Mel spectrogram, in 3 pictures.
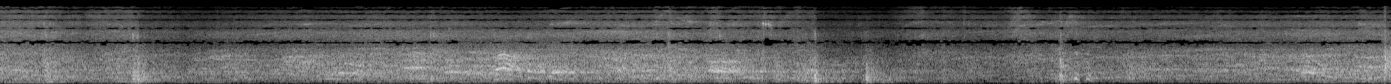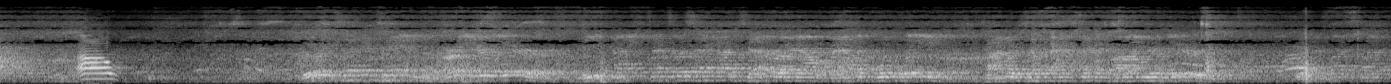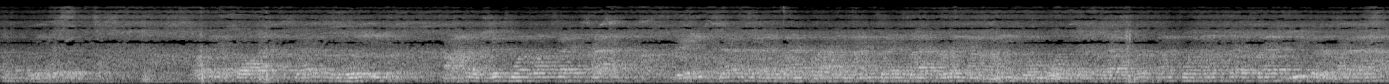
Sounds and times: Speech: 0:16.0 - 0:28.9, 0:29.7 - 0:41.7.

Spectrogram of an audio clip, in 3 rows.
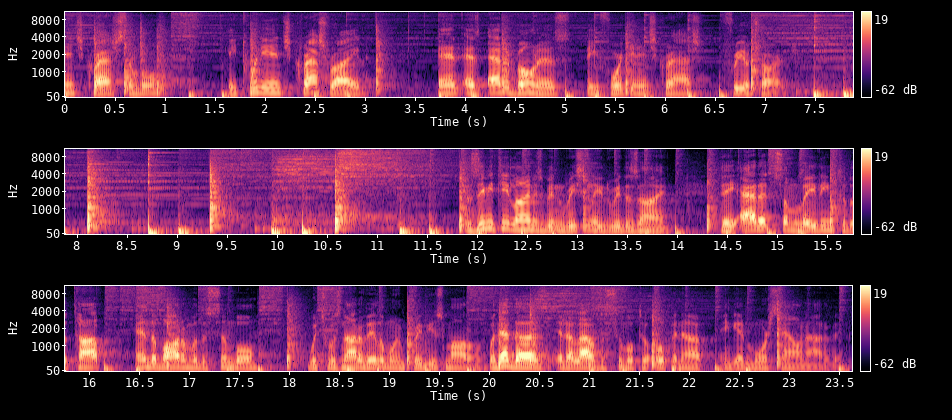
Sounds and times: Bass drum: 0:00.0 - 0:23.6
Drum kit: 0:00.0 - 0:23.6.

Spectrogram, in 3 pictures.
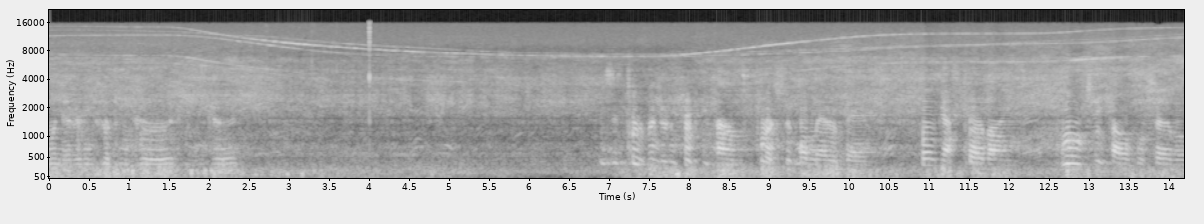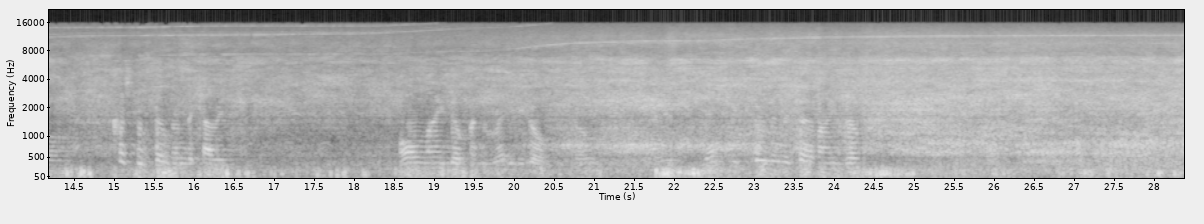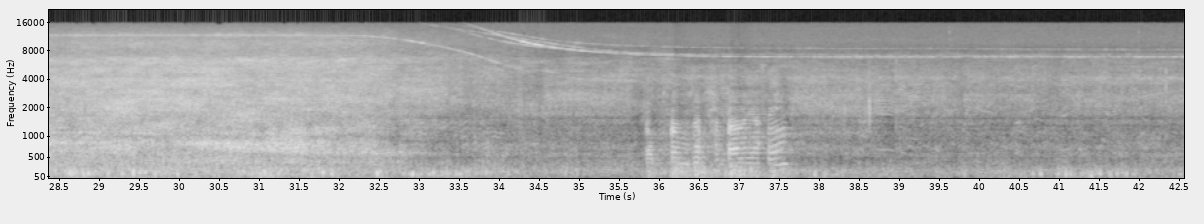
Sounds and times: Speech: 0:00.0 - 0:02.4, 0:06.9 - 0:16.6, 0:18.6 - 0:21.1, 0:22.3 - 0:24.6, 0:35.8 - 0:37.8.

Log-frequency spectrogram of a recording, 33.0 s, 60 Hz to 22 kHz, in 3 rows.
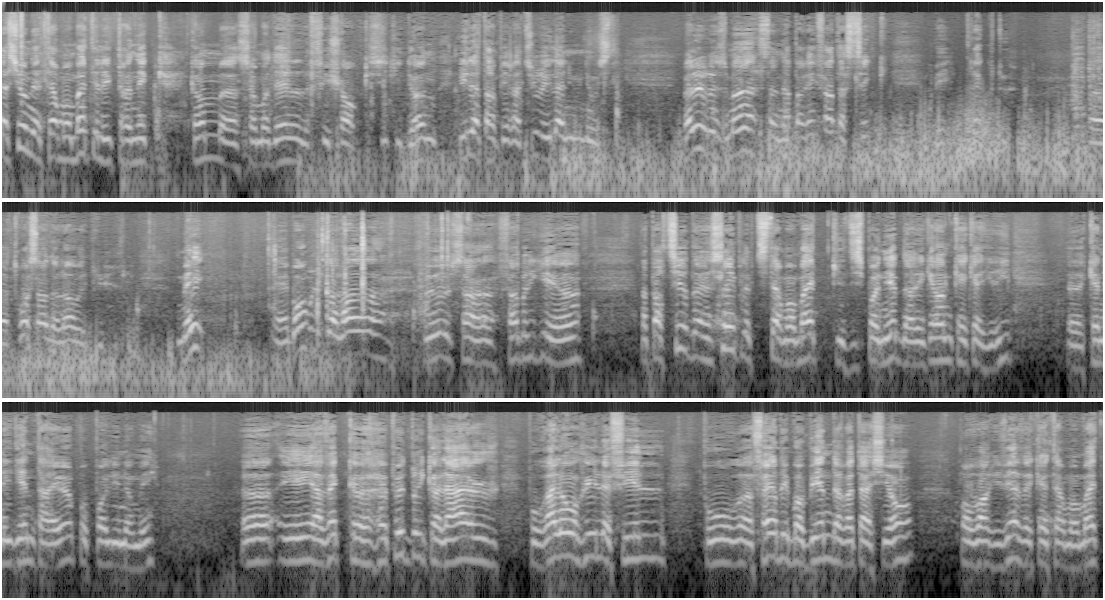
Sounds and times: Speech: 0:00.0 - 0:06.2, 0:06.8 - 0:10.2, 0:10.8 - 0:12.2, 0:12.8 - 0:13.1, 0:13.7 - 0:16.8, 0:17.4 - 0:21.1, 0:21.7 - 0:23.6, 0:24.4 - 0:33.0.

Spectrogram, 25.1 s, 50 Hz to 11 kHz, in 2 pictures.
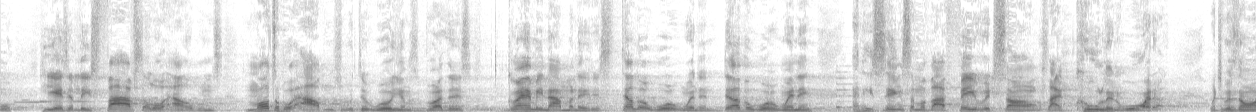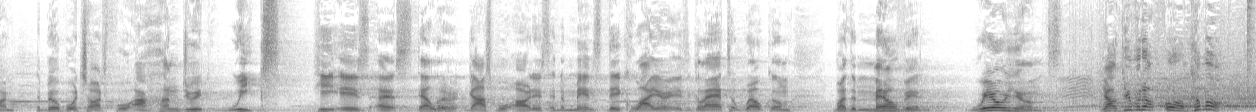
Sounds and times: Speech: 0:00.0 - 0:24.8.

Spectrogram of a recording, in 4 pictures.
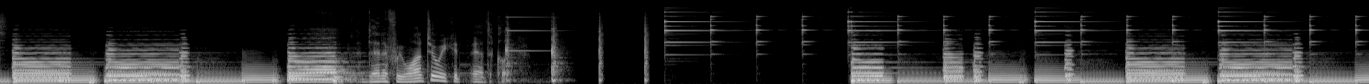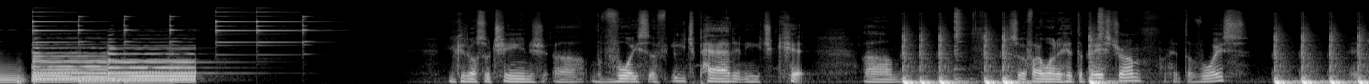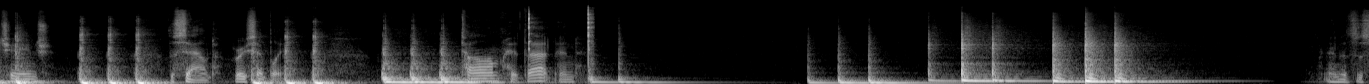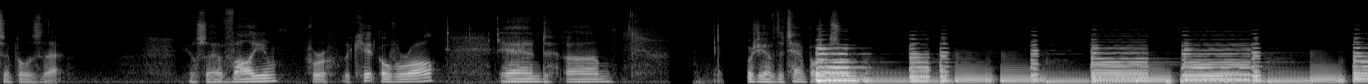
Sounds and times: Speech: 0:03.6 - 0:05.2, 0:18.2 - 0:22.8, 0:23.8 - 0:26.2, 0:27.2 - 0:27.9, 0:29.1 - 0:30.3, 0:32.0 - 0:33.3, 0:40.6 - 0:41.8, 0:42.9 - 0:45.5, 0:46.1 - 0:47.2, 0:48.5 - 0:49.6
Drum kit: 0:08.5 - 0:15.6, 0:22.7 - 0:25.1, 0:26.4 - 0:29.2, 0:29.9 - 0:34.4, 0:35.4 - 0:39.9
Drum: 0:22.7 - 0:25.0, 0:26.4 - 0:29.2, 0:29.9 - 0:34.4, 0:35.4 - 0:39.8.

